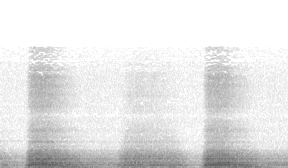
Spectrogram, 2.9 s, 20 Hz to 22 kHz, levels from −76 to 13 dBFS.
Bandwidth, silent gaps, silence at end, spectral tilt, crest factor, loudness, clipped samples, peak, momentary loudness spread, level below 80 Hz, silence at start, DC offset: 16 kHz; none; 0 s; -5 dB/octave; 18 dB; -28 LUFS; under 0.1%; -10 dBFS; 11 LU; -46 dBFS; 0 s; under 0.1%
